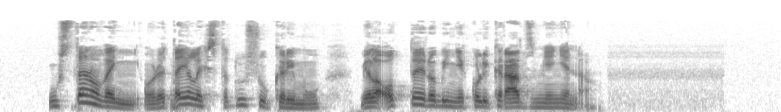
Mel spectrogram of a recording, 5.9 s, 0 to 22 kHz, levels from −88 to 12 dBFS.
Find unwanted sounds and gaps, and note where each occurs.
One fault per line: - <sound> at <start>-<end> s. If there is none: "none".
none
